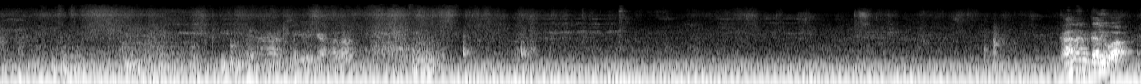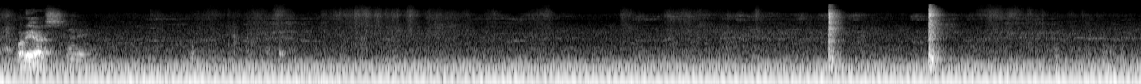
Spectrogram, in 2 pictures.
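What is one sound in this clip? An air conditioner hums steadily.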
